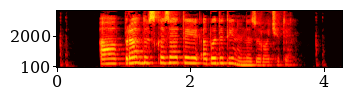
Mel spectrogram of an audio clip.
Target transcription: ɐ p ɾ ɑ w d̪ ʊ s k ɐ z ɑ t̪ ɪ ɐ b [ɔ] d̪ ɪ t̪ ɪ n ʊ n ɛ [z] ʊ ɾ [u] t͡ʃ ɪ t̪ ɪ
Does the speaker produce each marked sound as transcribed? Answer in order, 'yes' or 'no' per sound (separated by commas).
yes, yes, no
